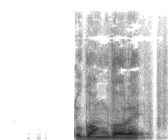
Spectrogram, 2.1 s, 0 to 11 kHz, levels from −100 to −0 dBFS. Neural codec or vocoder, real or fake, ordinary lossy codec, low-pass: none; real; AAC, 64 kbps; 9.9 kHz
